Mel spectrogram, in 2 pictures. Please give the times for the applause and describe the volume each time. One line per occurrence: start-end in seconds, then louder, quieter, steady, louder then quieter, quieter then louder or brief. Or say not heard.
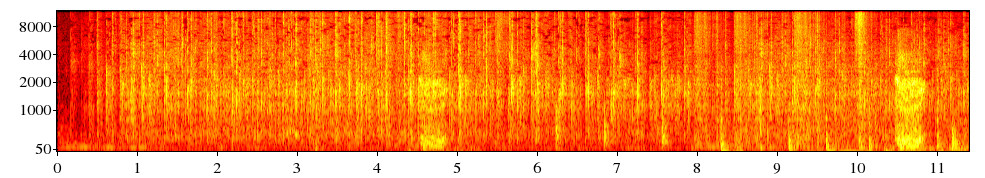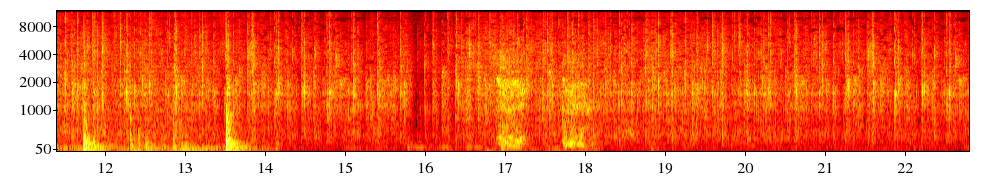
0.0-22.7 quieter.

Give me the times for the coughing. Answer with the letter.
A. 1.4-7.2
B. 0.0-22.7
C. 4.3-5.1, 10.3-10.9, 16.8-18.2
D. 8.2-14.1
C.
